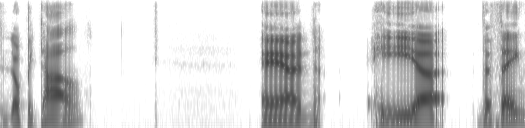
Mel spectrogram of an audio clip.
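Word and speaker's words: L'Hôpital: accent over the o the S is silent either way you say it it's lopital and he uh the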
